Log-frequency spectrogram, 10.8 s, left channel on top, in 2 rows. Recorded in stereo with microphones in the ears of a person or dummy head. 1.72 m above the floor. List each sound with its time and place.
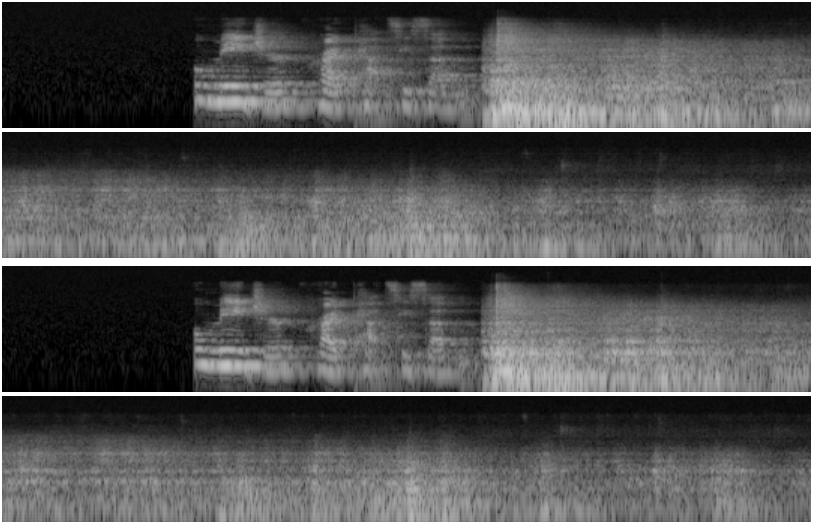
1.3 s a woman speaking: 75° right (ahead or behind), 1.9 m
3.2 s a crack: 55° right (ahead or behind), 2.0 m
